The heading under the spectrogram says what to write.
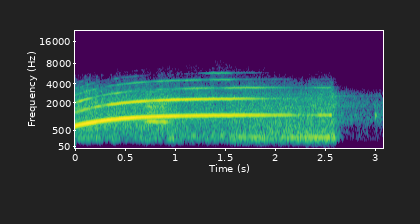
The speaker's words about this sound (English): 911, put on your siren now. Negative on the siren. Bravo, K1. Sound your siren.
